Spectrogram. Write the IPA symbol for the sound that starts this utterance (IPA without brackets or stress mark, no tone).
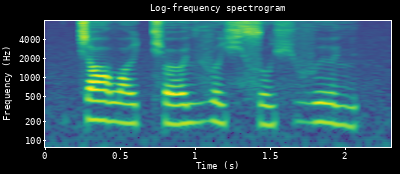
c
